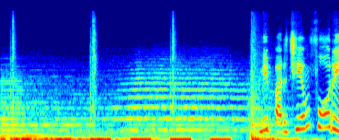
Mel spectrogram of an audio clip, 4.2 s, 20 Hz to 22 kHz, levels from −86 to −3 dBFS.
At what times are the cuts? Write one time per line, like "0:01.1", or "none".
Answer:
0:03.0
